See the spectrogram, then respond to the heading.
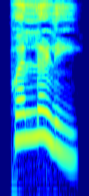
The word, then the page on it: ಪಲ್ಲಿಲಿ: pallili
